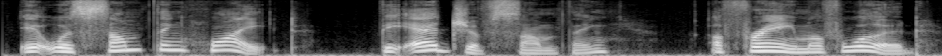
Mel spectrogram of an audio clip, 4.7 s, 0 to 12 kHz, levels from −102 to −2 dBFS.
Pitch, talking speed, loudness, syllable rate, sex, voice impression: 185 Hz, 155 wpm, -18 LUFS, 5.4 syllables/s, female, feminine, middle-aged, calm, reassuring, slightly elegant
